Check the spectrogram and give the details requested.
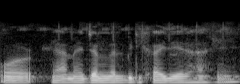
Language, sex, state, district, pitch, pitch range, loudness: Hindi, male, Arunachal Pradesh, Longding, 95 Hz, 90-95 Hz, -18 LUFS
